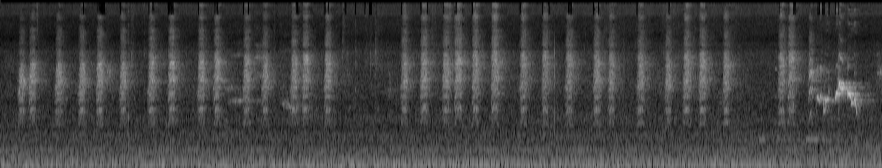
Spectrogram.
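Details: Bird calling in the morning in Indonesia, a long steady run of rasping, clipped squawks repeated several times a second, ending with a brief brighter chirping phrase, low hum beneath.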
